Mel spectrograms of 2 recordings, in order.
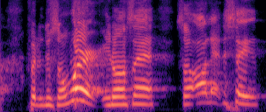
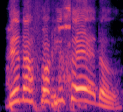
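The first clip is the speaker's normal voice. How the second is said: higher, louder challenge; insistent demand; 8 semitones higher, 6 dB louder than usual. Real, not acted. Pressing the friends to confirm he said it, loud and high. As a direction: push the friends to admit it. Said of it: "insisting again".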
